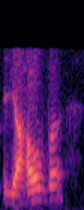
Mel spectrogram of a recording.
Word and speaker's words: Jehovah: So that word Yud Hey Vav Hey is also pronounced Jehovah. Some people pronounce it Yahweh.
